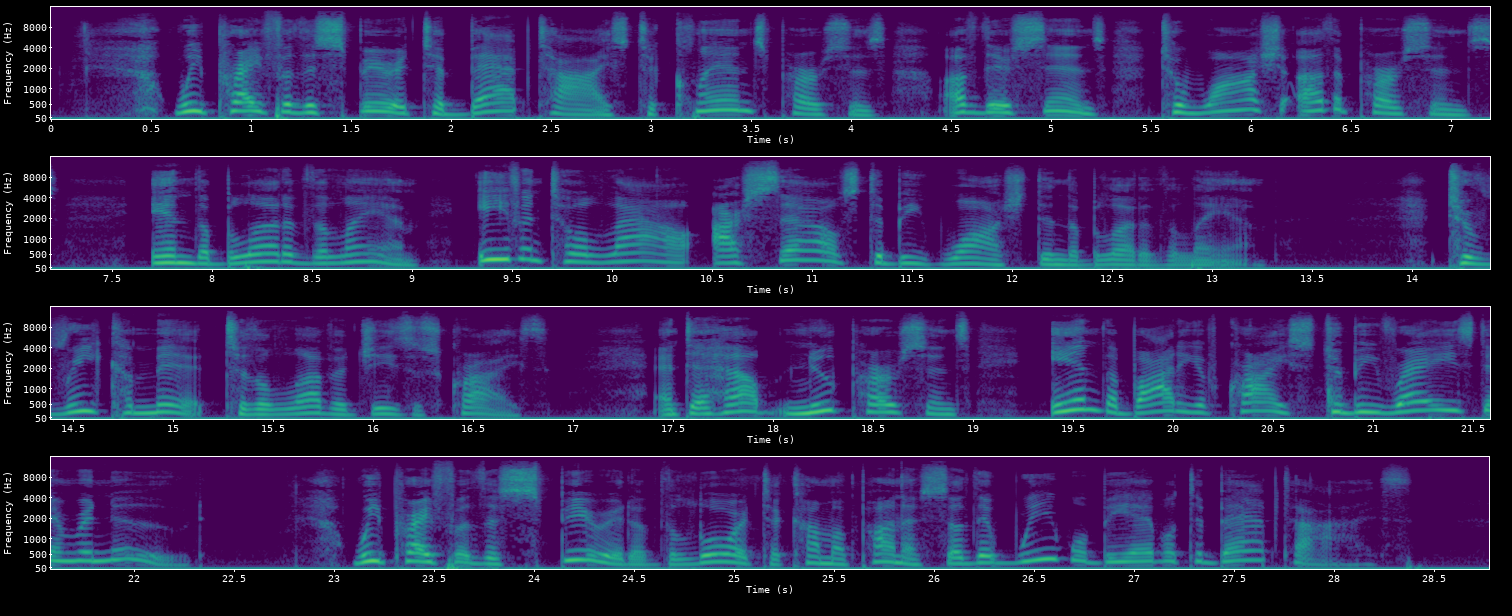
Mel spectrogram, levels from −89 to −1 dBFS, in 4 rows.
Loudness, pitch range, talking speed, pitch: -36 LUFS, 170-265 Hz, 165 wpm, 225 Hz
